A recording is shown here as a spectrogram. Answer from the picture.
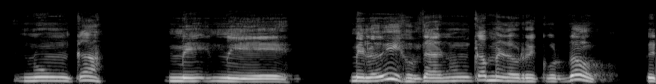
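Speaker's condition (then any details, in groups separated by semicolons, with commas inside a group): Cerebral palsy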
